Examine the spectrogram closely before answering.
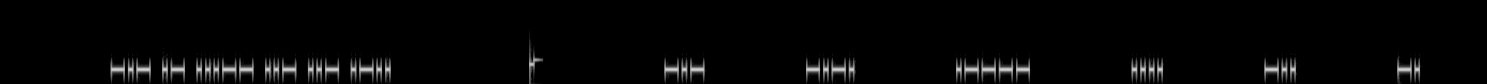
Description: Morse code, heard as a keyed tone, about 28 wpm, spaced as for 12 wpm, 700 Hz. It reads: KA3UUL KC1HDN
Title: USA Call Signs - 8x Character Spacing - 28wpm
